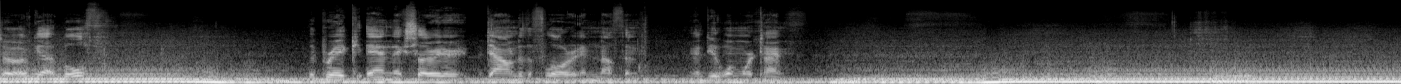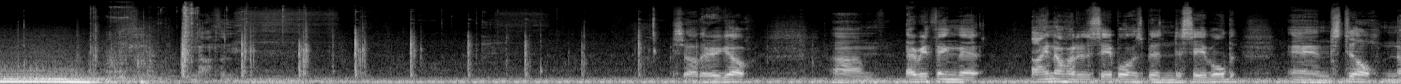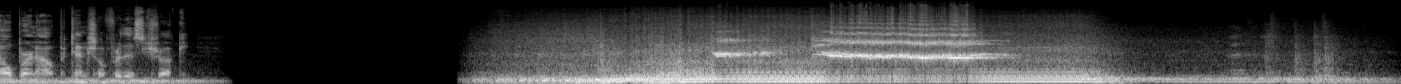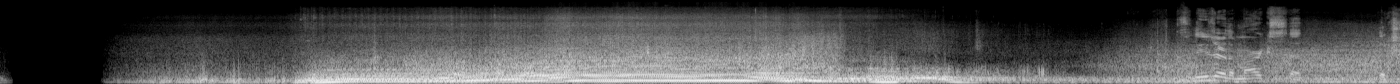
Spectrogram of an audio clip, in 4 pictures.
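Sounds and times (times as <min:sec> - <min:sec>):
engine revving under load: 0:00.0 - 0:05.3, 0:06.0 - 0:23.2, 0:32.6 - 0:41.9, 0:43.2 - 0:56.0
tyres squealing: 0:35.1 - 0:38.2.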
